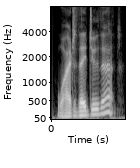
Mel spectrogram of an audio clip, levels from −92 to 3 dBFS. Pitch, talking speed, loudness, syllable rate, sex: 120 Hz, 270 wpm, -17 LUFS, 5.4 syllables/s, male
